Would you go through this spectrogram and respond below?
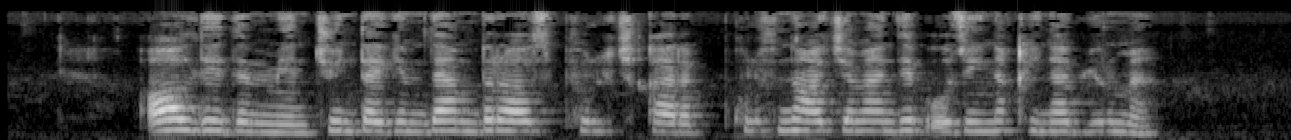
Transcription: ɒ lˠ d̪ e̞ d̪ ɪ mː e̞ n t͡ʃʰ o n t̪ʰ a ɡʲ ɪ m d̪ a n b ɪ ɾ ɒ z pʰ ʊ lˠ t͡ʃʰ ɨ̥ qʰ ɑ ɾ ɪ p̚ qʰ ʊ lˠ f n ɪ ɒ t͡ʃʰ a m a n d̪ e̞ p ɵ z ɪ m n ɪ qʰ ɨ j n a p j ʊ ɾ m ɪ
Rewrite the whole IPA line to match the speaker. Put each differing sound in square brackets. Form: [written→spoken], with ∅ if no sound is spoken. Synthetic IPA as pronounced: ɒ lˠ d̪ e̞ d̪ ɪ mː e̞ n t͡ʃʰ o n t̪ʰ a ɡʲ ɪ m d̪ a n b ɪ ɾ ɒ z pʰ ʊ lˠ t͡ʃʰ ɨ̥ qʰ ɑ ɾ ɪ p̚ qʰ ʊ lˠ f n ɪ ɒ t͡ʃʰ a m a n d̪ e̞ p ɵ z ɪ [m→ŋ] n ɪ qʰ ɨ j n a p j ʊ ɾ m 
